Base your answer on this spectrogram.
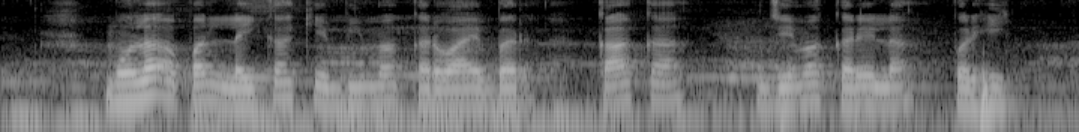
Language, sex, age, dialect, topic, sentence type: Chhattisgarhi, male, 25-30, Central, banking, question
